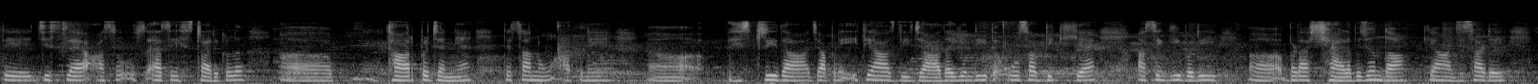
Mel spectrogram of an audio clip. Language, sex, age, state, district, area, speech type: Dogri, female, 30-45, Jammu and Kashmir, Kathua, rural, spontaneous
